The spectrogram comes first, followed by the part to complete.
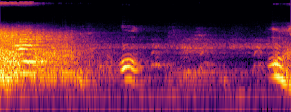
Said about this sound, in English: did you shoot him in the arm of purpose?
